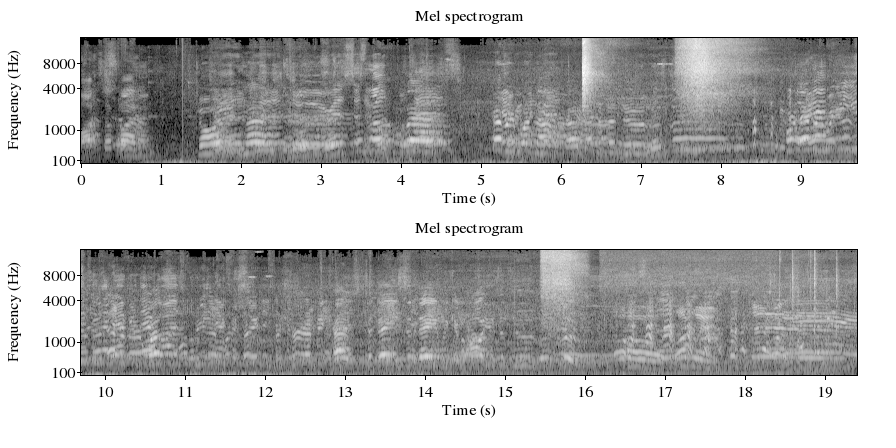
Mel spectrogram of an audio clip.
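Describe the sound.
A bus rumbles low and steady as it pulls up in Ketchikan, with two sharp bursts of air-brake hiss, while a crowd of voices sings a song led by a local resident and chatters throughout.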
